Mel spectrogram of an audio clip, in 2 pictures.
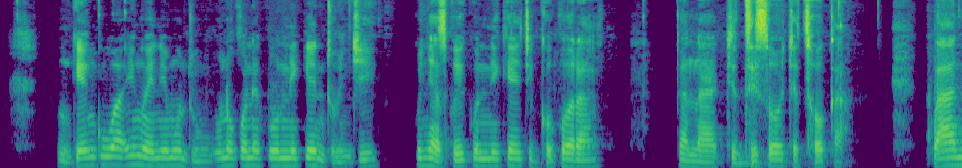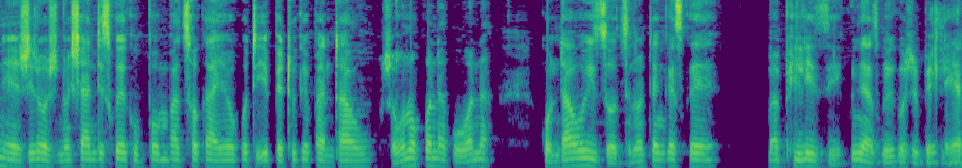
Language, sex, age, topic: Ndau, male, 25-35, health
